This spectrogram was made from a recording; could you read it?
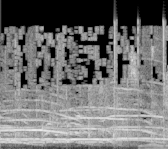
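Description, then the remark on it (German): A short, loud burst of inserted crowd cheering and applause sound effect, with high whoops and whistling tones rising and falling over the din, lasting under two seconds. “An dieser Stelle bitte Applaus einblenden.”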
